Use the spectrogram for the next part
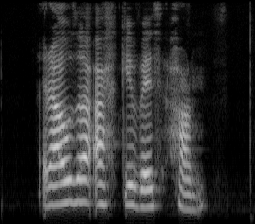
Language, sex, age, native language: Icelandic, female, 7, Polish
